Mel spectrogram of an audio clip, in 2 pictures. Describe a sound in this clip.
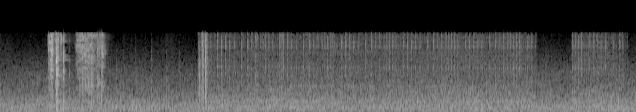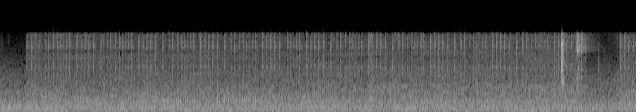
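A metal lock pick scrapes and clicks inside a door lock.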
